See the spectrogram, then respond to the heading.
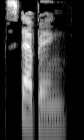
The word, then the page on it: stepping: British English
